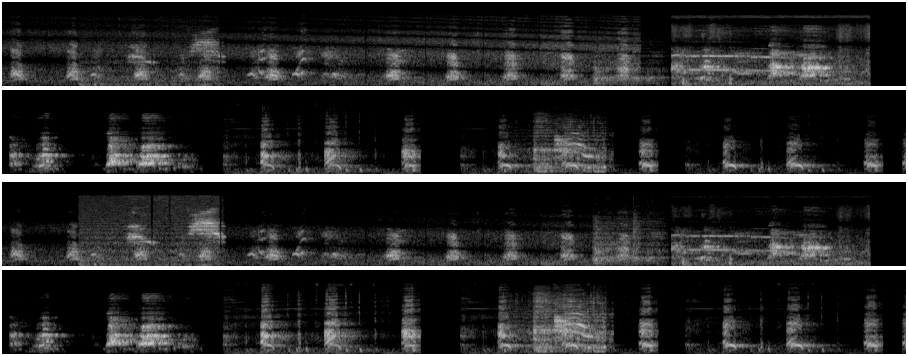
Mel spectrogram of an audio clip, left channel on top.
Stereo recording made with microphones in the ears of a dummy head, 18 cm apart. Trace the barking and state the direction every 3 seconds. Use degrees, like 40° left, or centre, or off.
80° left, 70° left, 50° left, 10° right, 50° right, 70° right.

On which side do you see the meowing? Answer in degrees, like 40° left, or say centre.
50° right.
